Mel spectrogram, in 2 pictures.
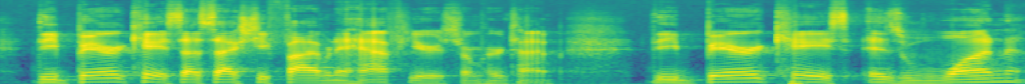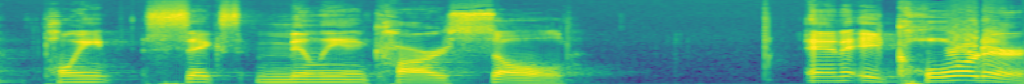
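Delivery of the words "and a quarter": sudden, pitched-up yelled outburst. Going through a bear-case estimate of cars sold, yelling. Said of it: "I didn't mean to yell".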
